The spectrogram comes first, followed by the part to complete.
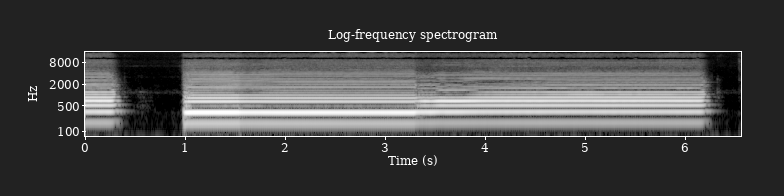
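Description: Contrabassoon sounding an F in its tenor register with the open fingering plus the top thumb key. The end of a short note, then after a pause a long held note that grows a little softer and thinner about two seconds in; the note is pitched rather low (flat) with this reed setup.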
